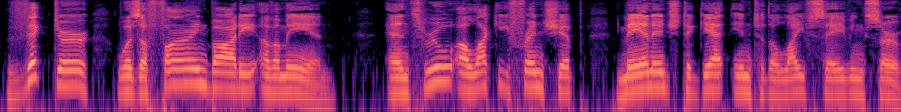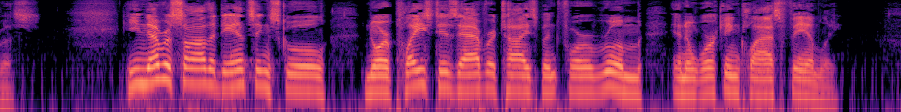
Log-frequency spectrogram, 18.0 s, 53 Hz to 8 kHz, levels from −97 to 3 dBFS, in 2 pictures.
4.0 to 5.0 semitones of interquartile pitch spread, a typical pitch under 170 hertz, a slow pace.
Yes: average, 4.4 semitones; medium, 140 Hz; slow, 130 wpm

